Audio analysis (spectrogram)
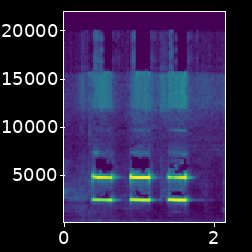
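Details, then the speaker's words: FPV goggles: three short, clean high-pitched beeps about half a second apart, then quiet; the goggles' normal status chirp. "Hear the chirping of the goggles."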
